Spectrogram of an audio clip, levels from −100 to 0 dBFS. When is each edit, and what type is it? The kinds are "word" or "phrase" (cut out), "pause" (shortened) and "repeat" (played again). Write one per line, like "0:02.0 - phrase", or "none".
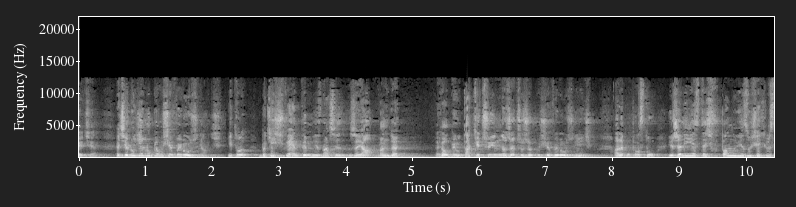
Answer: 0:02.2 - pause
